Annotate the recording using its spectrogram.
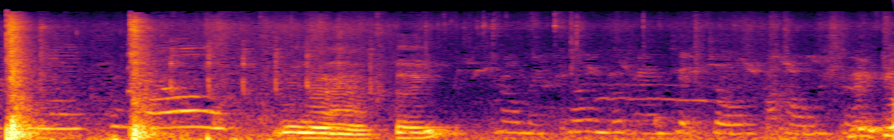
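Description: Goats bleating: a series of short, wavering calls, with two sharp knocks in the first second.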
